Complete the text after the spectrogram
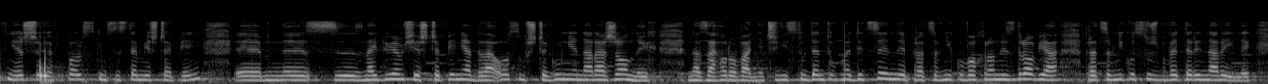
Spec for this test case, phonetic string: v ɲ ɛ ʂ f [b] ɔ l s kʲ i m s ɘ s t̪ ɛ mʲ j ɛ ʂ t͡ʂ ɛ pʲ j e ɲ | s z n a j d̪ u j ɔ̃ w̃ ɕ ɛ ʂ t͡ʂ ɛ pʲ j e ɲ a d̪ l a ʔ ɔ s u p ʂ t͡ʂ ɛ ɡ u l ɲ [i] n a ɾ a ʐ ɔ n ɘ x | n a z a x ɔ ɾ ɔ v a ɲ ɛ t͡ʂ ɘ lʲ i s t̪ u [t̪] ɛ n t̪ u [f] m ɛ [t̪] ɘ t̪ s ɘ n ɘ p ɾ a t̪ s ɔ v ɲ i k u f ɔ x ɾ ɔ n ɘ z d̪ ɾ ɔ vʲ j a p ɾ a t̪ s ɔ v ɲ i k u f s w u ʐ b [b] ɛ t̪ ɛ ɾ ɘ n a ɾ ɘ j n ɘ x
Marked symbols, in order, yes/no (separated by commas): no, no, no, yes, no, no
